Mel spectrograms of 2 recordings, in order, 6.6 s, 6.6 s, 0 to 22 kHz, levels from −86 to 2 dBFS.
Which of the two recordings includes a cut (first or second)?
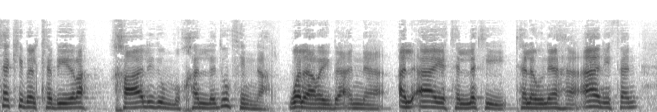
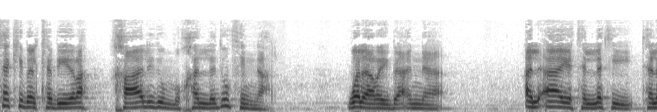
first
